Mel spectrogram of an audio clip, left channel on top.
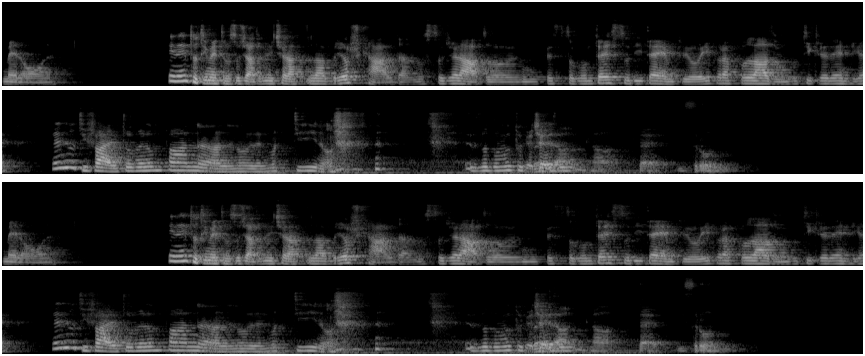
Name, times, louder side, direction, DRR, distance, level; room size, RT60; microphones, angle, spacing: voice 1, 0.0-0.5 1.7-8.7 9.1-12.4 12.9-14.5, left 2 dB, 20° left, 7 dB, 0.5 m, -31 dB
sound 1, 10.2-15.2, left 1 dB, 40° left, 1.3 m, -52 dB
voice 2, 13.9-14.7 15.0-15.8, right 1 dB, 25° right, 7 dB, 0.8 m, -37 dB
11.0 x 7.0 x 2.8 m, 0.64 s
head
